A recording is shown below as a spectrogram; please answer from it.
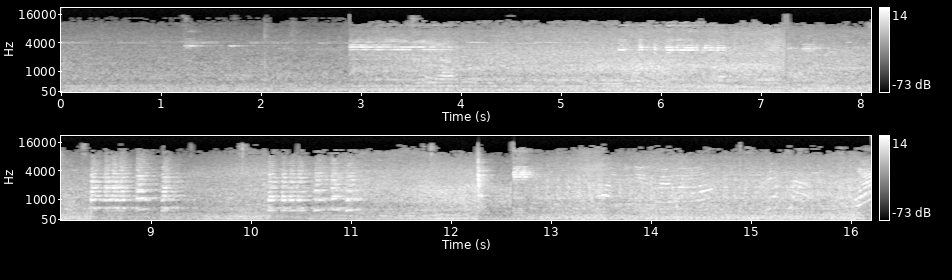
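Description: Street traffic noise with vehicle horns honking several times, the strongest two honks about halfway through, over a steady rumble of passing traffic.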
